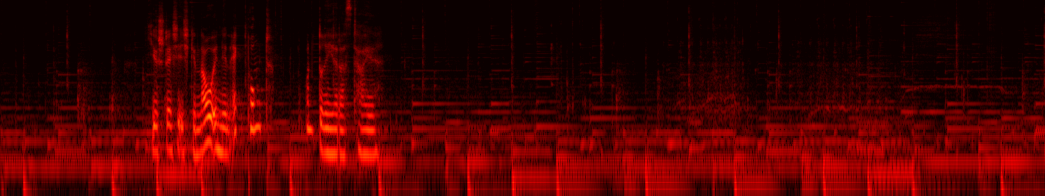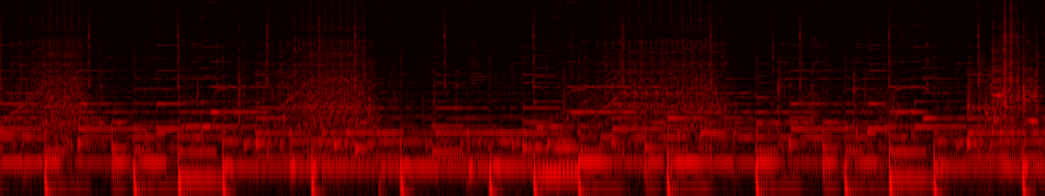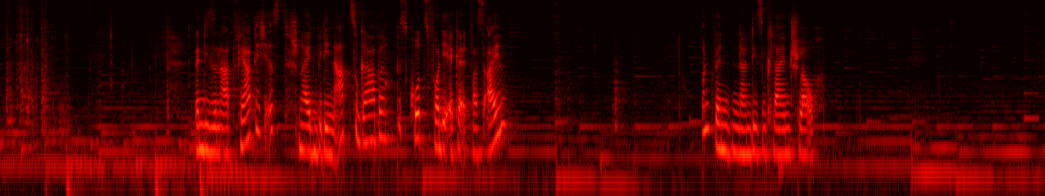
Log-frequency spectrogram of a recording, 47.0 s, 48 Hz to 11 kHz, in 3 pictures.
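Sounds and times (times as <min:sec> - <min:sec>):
background music: 0:00.0 - 0:47.0
sewing machine stitching: 0:09.8 - 0:13.4, 0:15.6 - 0:17.2, 0:19.1 - 0:21.4, 0:24.4 - 0:26.7, 0:30.4 - 0:32.4.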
